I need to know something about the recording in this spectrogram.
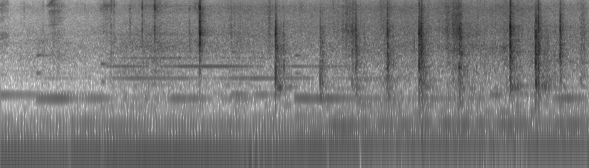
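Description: Kitchen shears snipping excess skin off raw chicken leg quarters: a run of sharp, irregular snips, about eight, starting about a second and a half in. Background music with sustained low notes plays under them.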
